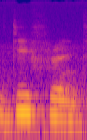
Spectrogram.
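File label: "different", Nigerian Pidgin, female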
